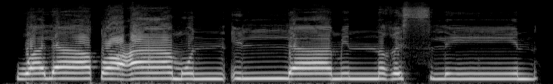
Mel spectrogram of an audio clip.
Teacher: کلمت غسلین میں حرف الغین کو ہمیں موٹی آواز میں پڑھنا ہے، اور ہم حرف السین کو ہمزے سے پڑھیں گے کیونکہ اس پہ جزم ہے۔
